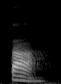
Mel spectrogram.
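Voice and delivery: "Ta." punched out loud and falling; modelling "Ta." for students; Chinese ta. Shown as a demonstration. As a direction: stamp out "Ta." like a drill. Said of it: "ang ibig sabihin ng ta".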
